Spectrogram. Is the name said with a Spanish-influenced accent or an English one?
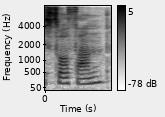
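Spanish-influenced. The name is said with a Spanish-influenced accent.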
